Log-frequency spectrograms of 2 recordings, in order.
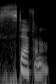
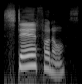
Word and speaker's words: Stefano: And I have to correct my friends because some of my friends still call him Stefano. I'm like, Stefano. Yes. The accent is on Stefano. – Stefano. Yes.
